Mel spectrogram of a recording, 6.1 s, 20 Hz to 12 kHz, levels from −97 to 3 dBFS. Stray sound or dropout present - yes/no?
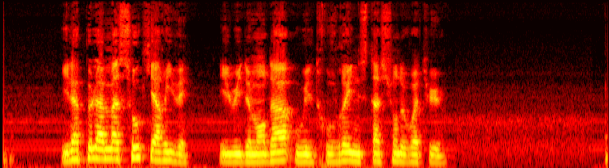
no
